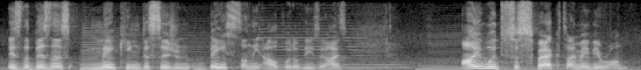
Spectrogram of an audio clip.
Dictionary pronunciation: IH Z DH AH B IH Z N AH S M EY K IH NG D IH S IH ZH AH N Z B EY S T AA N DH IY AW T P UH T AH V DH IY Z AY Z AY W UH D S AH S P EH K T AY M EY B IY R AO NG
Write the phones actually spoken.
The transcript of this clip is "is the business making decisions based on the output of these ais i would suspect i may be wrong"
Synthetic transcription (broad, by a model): IH Z DH AH B IH Z N AH S M EY K IH NG D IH S IH ZH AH N B EY S T N DH IY AW T P UH T AH V DH IY Z AY Z AY W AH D S AH S P EH K T AY M EY B IY R AO NG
